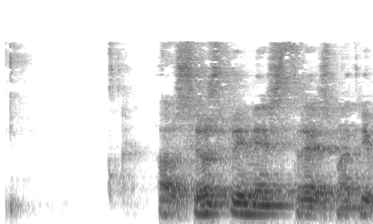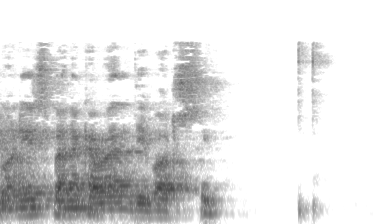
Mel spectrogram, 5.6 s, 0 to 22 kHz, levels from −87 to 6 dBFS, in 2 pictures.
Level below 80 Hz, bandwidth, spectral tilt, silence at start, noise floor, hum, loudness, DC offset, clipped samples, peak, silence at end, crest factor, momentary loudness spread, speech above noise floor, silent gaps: -64 dBFS; 11.5 kHz; -4.5 dB/octave; 0.05 s; -82 dBFS; none; -23 LUFS; under 0.1%; under 0.1%; -6 dBFS; 0.45 s; 18 dB; 9 LU; 59 dB; none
